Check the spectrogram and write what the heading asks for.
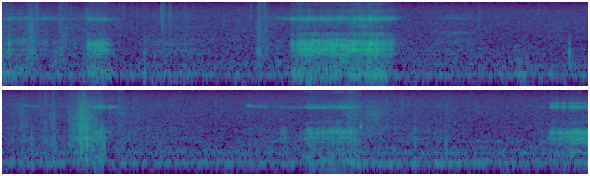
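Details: Sleeper: irregular rough, rattling snores on sleep breaths over quiet room noise; snoring.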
